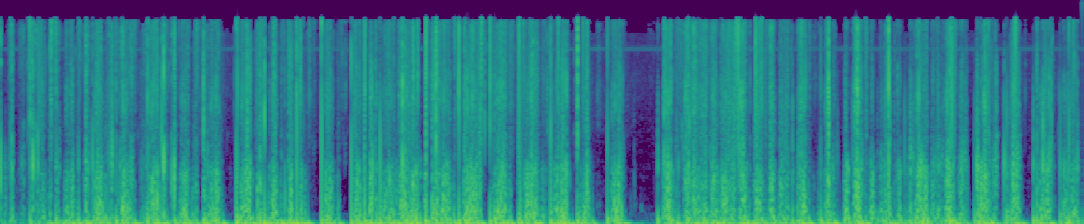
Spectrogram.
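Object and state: Silicone ear microphone being scratched.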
